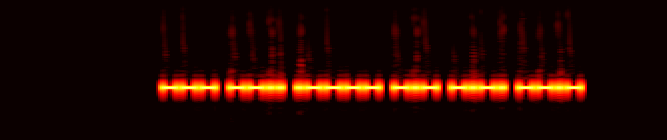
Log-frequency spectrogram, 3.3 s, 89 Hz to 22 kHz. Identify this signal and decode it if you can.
Morse code, heard as a keyed tone, about 50 wpm, 700 Hz. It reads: OZ1KCQ
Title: DXCC-100 Call Signs - 6 Characters - 50wpm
